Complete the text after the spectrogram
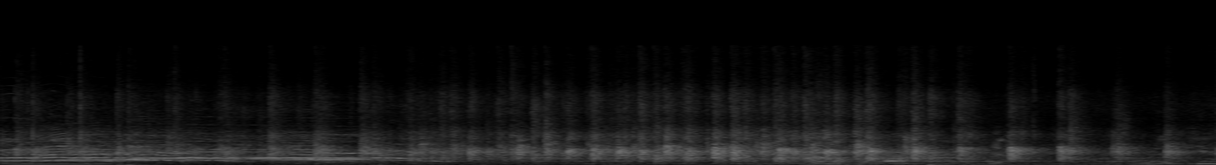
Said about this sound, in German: Gib mal Applaus, richtig laut!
